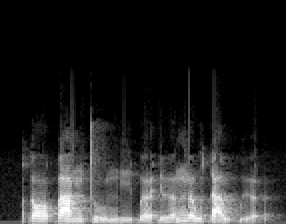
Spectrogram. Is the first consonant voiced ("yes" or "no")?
yes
